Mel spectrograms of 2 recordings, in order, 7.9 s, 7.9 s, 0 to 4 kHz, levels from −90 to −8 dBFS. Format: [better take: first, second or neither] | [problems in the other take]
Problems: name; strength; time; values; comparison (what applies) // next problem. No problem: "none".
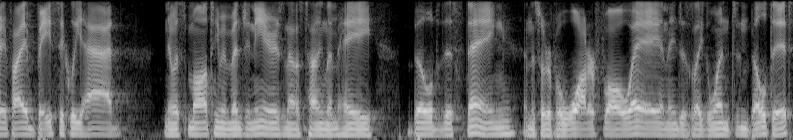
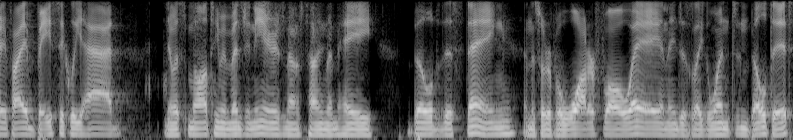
first | noise reduction (neural mask model DeepFilterNet 3)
